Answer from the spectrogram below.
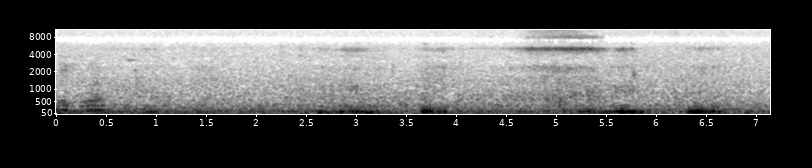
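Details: A dog in deep sleep lying upside down gives soft, low snorting snores, roughly 20 per minute, over faint room noise; light snoring.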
